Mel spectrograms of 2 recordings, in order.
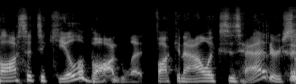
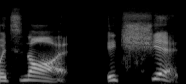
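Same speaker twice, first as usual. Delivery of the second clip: ordinary talk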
